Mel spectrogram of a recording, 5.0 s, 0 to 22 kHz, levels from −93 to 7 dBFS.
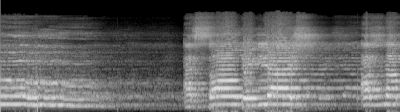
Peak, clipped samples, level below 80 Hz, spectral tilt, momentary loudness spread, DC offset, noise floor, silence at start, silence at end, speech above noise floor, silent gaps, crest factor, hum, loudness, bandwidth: -4 dBFS; under 0.1%; -46 dBFS; -2 dB/octave; 18 LU; under 0.1%; -39 dBFS; 0 s; 0 s; 29 dB; none; 10 dB; none; -11 LUFS; 14 kHz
